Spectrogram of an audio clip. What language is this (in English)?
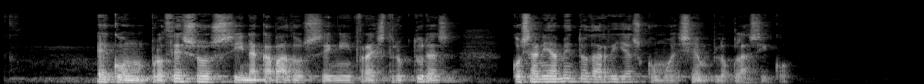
Galician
